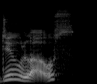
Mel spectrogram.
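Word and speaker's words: doulos (δοῦλος): And so slave is doulos, and it's spelled phonetically D-O-O-L-O-S, if you ever want to know the phonetic spelling of it.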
